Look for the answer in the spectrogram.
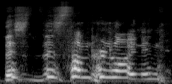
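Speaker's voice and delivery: very high, squeaky imitation of a frightened dog; excited, scared dog. Dog waking owner during a storm, excited and scared. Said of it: "he was so excited and scared".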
